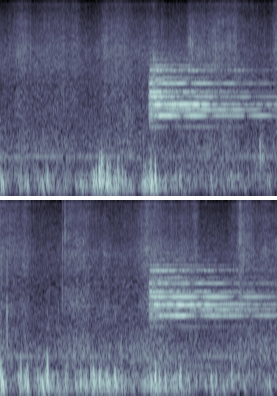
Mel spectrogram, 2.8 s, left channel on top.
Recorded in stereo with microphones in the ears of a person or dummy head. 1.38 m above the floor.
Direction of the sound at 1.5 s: 35° left (ahead or behind).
